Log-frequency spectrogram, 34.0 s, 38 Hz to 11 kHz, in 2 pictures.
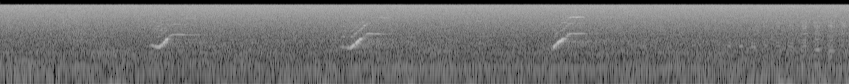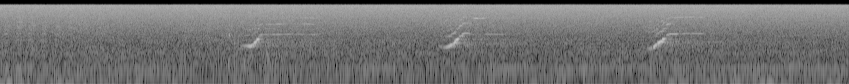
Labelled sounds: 3.3	3.8	humpback whale, 0.80 to 1.2 kHz
7.2	7.6	humpback whale, 0.80 to 1.2 kHz
11.2	11.7	humpback whale, 0.80 to 3.5 kHz
22.1	23.3	humpback whale, 0.80 to 3.3 kHz
26.1	27.1	humpback whale, 0.80 to 3.3 kHz
30.3	31.1	humpback whale, 0.96 to 3.5 kHz

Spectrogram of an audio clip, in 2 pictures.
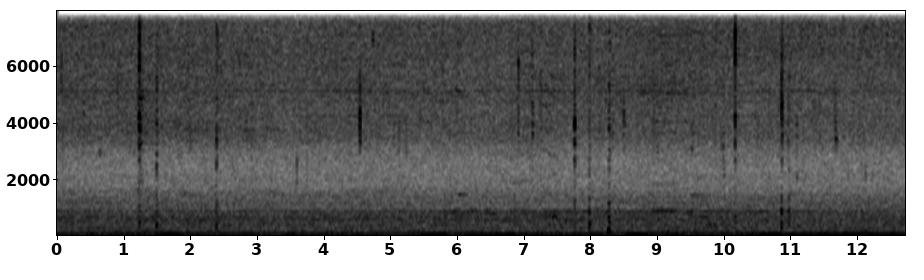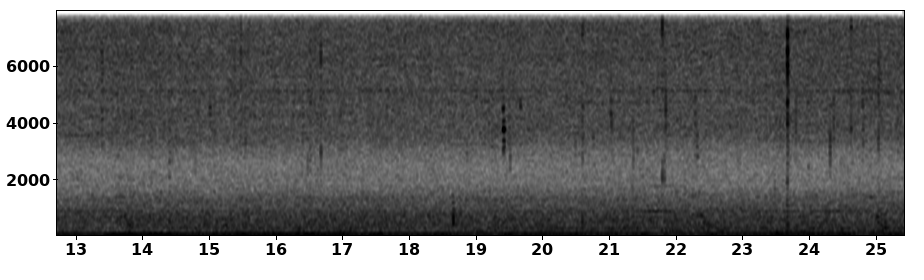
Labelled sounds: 6.0	7.7	killer whale, southern resident, J pod, 0.54 to 8.0 kHz
8.9	10.1	killer whale, southern resident, J pod, 1.3 to 7.3 kHz
12.8	13.8	killer whale, southern resident, J pod, 1.2 to 3.8 kHz
15.4	20.4	vessel noise, 0 to 8.0 kHz
21.4	22.6	killer whale, southern resident, J pod, 0.23 to 1.1 kHz
24.2	25.2	killer whale, southern resident, J pod, 0.19 to 1.5 kHz

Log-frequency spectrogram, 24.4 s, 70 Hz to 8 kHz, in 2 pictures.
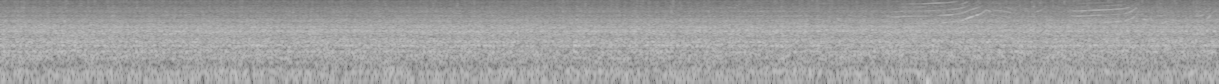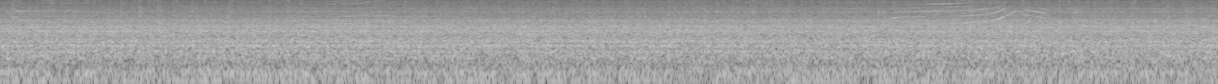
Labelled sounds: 9.0	9.6	killer whale, southern resident, 6.2 to 7.2 kHz
10.7	11.3	killer whale, southern resident, 3.1 to 6.9 kHz
12.3	12.8	killer whale, southern resident, 4.2 to 4.3 kHz
15.4	15.8	killer whale, southern resident, 6.1 to 6.6 kHz
21.1	22.1	killer whale, southern resident, 2.1 to 6.7 kHz

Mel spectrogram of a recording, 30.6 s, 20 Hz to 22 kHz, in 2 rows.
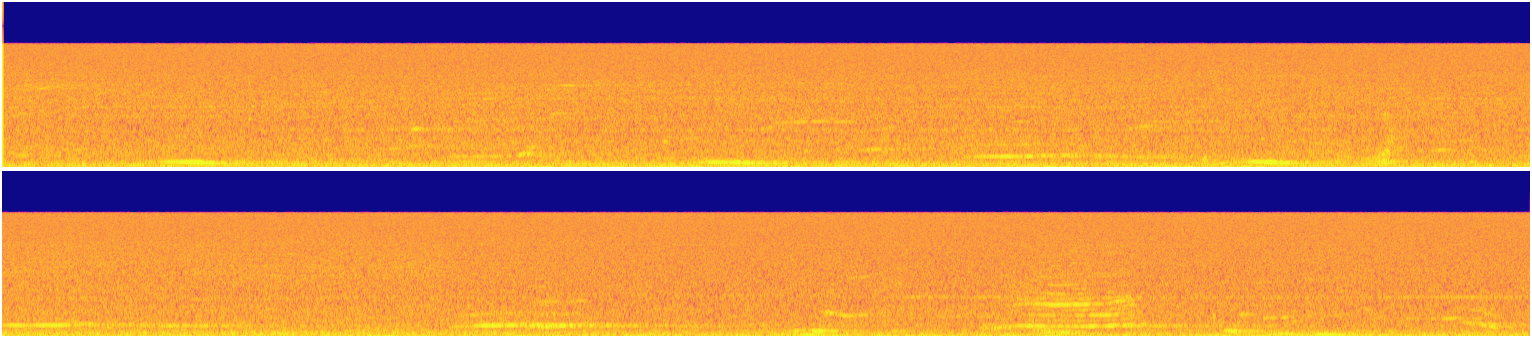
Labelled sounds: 7.7	8.1	humpback whale, 1.0 to 1.2 kHz
11.3	11.6	humpback whale, 0.96 to 1.2 kHz
23.7	24.0	humpback whale, 1.5 to 1.7 kHz
25.4	26.2	humpback whale, 0.80 to 0.93 kHz

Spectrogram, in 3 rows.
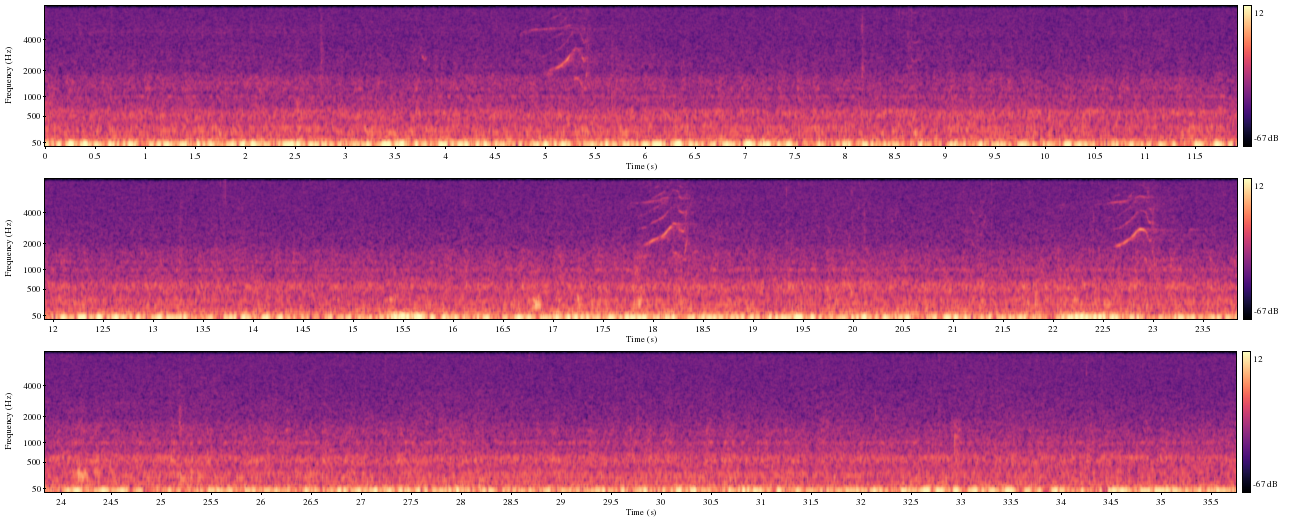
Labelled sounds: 4.7	5.5	killer whale, 1.5 to 6.7 kHz
17.7	18.5	killer whale, 0.88 to 7.8 kHz
22.4	23.1	killer whale, 1.3 to 6.7 kHz

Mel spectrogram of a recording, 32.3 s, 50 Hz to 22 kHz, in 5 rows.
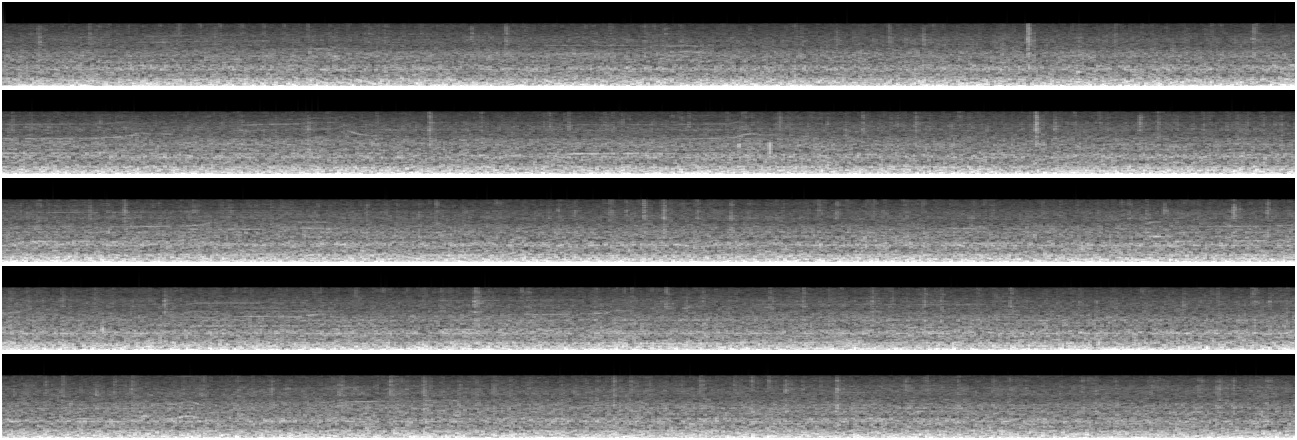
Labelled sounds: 6.8	7.2	killer whale, southern resident, 2.1 to 2.5 kHz
7.6	8.0	killer whale, southern resident, 4.0 to 4.3 kHz
20.3	20.7	killer whale, southern resident, 3.6 to 3.7 kHz

